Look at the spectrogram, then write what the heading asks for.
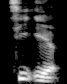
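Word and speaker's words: Tiea: Most of the time you will hear tia being used. So tia is spelled T-I-E-A.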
